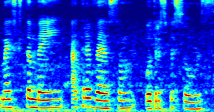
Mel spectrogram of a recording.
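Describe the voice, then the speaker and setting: Soft-spoken and somewhat breathy, a woman talks at a very slow pace with fairly even intonation amid audible room echo. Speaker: vlogger. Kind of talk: casual vlog chat. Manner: hesitant, with fillers.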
